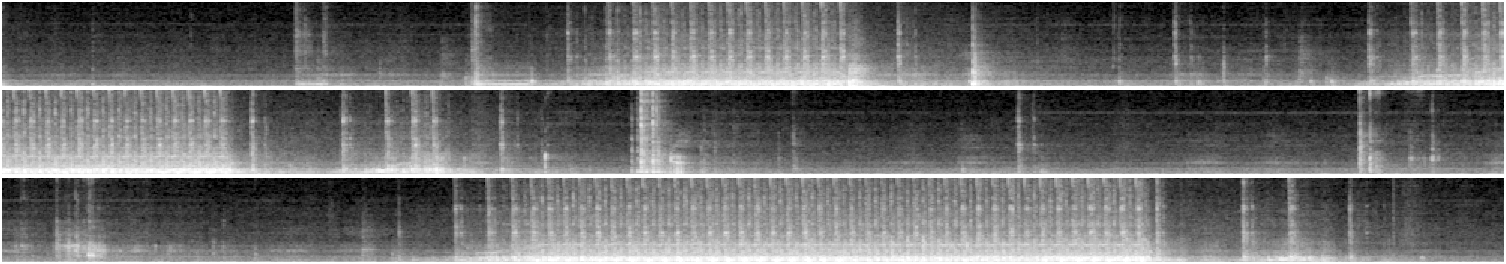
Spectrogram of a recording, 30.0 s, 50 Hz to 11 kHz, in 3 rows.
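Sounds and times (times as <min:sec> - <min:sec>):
sewing machine stitching: 0:03.2 - 0:06.2, 0:09.1 - 0:13.5, 0:22.9 - 0:29.2.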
